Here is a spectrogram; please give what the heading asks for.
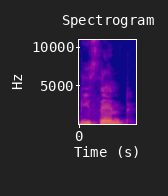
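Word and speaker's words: descent: टी तो क्या पढ़ दोस्तों डिसेंट सी को इसमें साइलेंट कीजिएगा डी को डीई को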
